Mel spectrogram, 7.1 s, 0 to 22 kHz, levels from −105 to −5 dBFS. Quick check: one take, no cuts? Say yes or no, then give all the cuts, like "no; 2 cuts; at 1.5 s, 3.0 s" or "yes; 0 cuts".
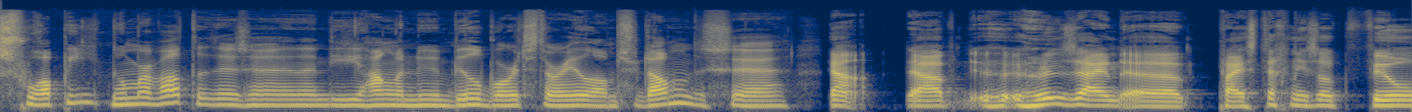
no; 1 cut; at 1.6 s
